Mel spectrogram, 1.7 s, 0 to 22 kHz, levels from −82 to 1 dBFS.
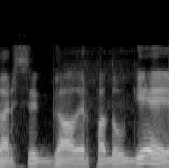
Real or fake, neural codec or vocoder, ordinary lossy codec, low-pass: real; none; Opus, 24 kbps; 7.2 kHz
